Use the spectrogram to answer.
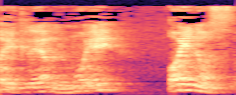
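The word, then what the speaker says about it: οἶνος: D'ailleurs, le mot est clair, le mot est oinos en grec, oinos ou bien inos, on dirait aujourd'hui, d'après la prononciation moderne.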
